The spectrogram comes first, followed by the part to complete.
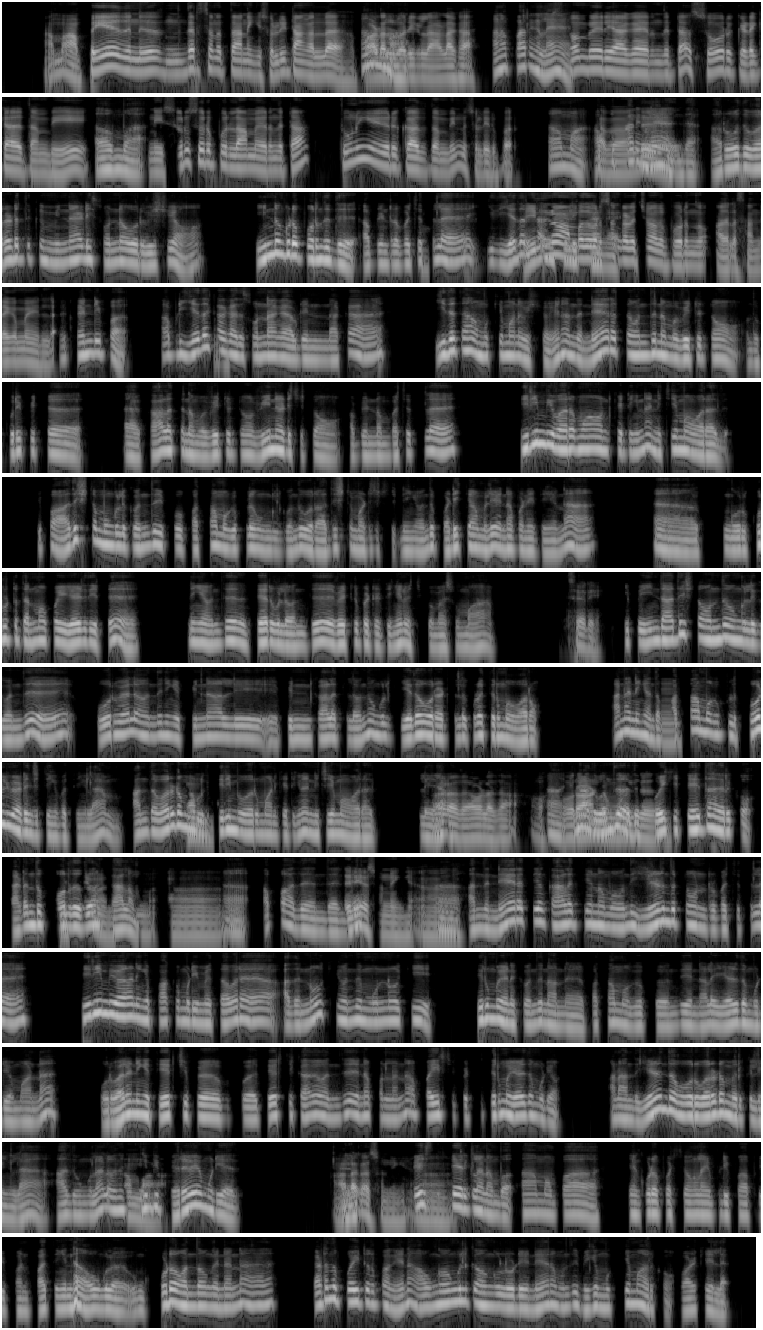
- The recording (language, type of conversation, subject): Tamil, podcast, நேரமும் அதிர்ஷ்டமும்—உங்கள் வாழ்க்கையில் எது அதிகம் பாதிப்பதாக நீங்கள் நினைக்கிறீர்கள்?
- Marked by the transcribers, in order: other background noise; other noise; "எதுக்காக" said as "எதக்காக"; "வருமான்னு" said as "வரோமான்னு"; tapping; laughing while speaking: "அவுங்கள"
